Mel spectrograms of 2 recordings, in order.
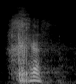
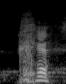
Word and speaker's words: Cheth: Let me say that right. Cheth stanza. Right? Hebrew says Cheth stanza.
